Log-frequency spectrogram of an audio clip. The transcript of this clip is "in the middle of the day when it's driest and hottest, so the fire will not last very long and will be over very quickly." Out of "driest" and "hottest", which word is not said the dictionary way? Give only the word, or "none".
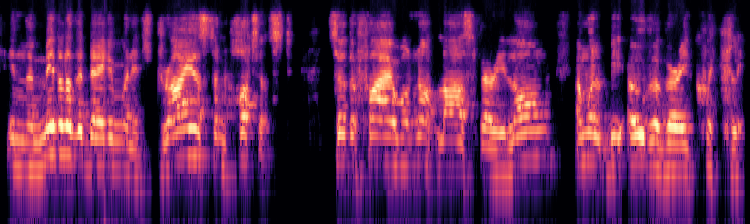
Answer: none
